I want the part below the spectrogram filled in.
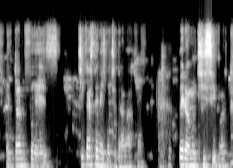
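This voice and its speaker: A woman speaks with a very deep, low pitch and ordinary pitch variation. Her pace is moderate. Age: 60s. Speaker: mother of a son with Down syndrome. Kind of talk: online panel discussion. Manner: animated.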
